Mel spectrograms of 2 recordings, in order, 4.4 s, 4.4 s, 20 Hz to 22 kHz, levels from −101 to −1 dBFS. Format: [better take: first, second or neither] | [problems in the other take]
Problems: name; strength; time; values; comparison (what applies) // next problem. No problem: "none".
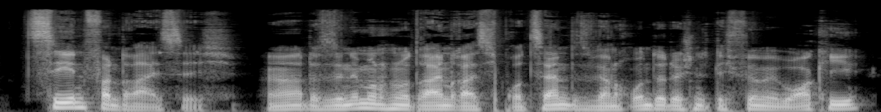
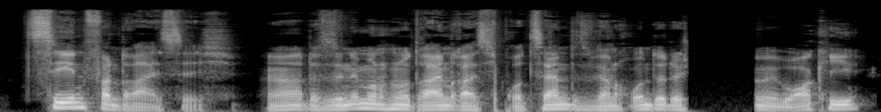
first | audio cutting out; at 3.5 s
